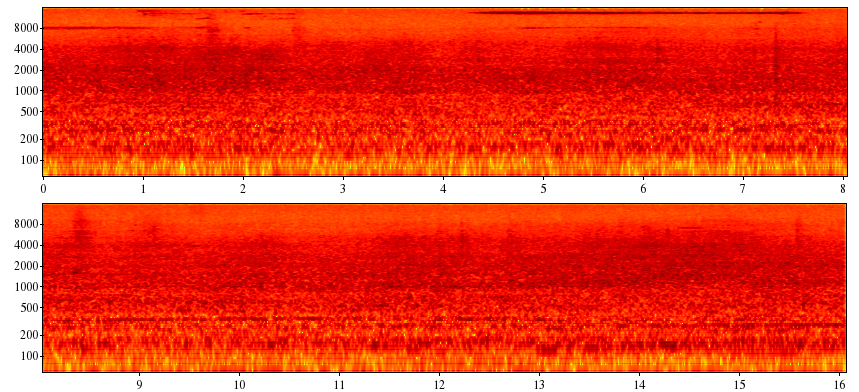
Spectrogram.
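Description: Car traffic hums steadily along a road.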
